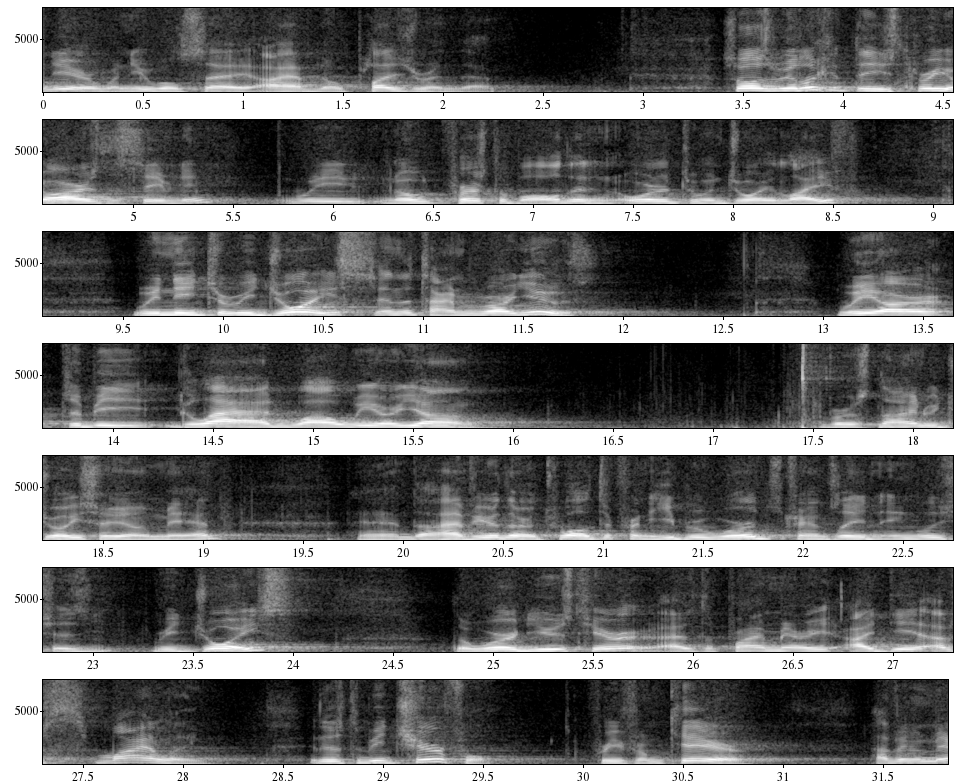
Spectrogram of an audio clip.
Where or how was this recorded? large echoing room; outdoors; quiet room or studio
large echoing room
